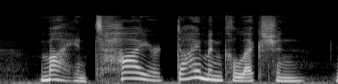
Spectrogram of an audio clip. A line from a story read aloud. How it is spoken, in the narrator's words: Yang exclaimed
